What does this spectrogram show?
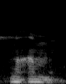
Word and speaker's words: Muhammad: Muhammad. But Oh, a native will not say Muhammad; they will say Muhammad simply.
